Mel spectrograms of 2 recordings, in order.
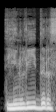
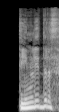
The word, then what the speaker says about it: Teen Leaders: Tak to Z-ko vlastně se ztratí, protože Teen Leaders píšeme se Z a odkazuje to vlastně k cílové skupině,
